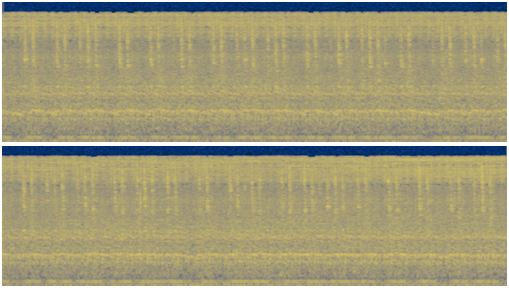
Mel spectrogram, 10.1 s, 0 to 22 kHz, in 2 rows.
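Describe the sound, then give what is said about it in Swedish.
A small two-cylinder boxer engine of a stationary Citroën 2CV idles steadily, a constant low throbbing chug with a faint rattly buzz on top, unchanging for the whole stretch, with no voices. “Stillastående på tomgång låter den så här.”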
